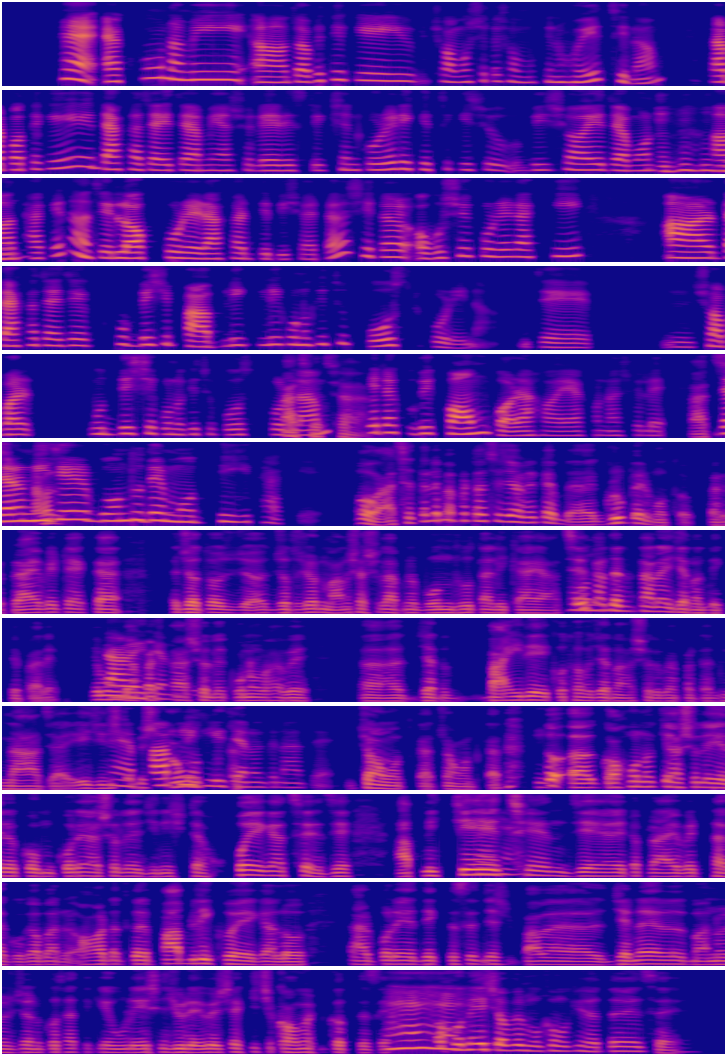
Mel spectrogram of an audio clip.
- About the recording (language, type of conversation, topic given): Bengali, podcast, তুমি সোশ্যাল মিডিয়ায় নিজের গোপনীয়তা কীভাবে নিয়ন্ত্রণ করো?
- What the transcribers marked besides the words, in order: "তাহলে" said as "তালে"; tapping; laughing while speaking: "উড়ে এসে জুড়ে বসে কিছু কমেন্ট করতেছে?"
